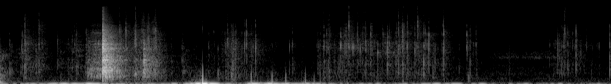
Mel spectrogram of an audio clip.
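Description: Clear plastic parts bags crinkling and rustling as they are handled, loudest about a second in, with a single sharp thump about two seconds in and quieter rustling after.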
